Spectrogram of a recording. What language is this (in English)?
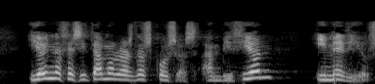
Spanish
